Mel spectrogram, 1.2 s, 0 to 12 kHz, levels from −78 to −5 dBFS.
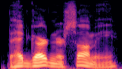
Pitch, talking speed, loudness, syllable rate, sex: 95 Hz, 245 wpm, -15 LUFS, 6.7 syllables/s, male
